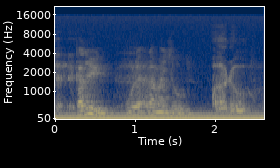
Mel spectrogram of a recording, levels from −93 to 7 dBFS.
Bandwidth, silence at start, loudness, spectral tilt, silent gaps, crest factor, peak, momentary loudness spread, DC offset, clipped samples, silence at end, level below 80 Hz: 6.8 kHz; 0 s; -29 LUFS; -8.5 dB/octave; none; 12 dB; -14 dBFS; 4 LU; under 0.1%; under 0.1%; 0 s; -28 dBFS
